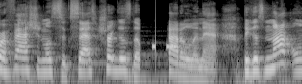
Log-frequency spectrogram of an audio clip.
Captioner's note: beep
